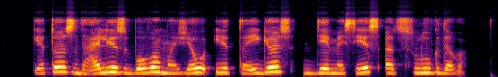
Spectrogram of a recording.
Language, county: Lithuanian, Šiauliai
